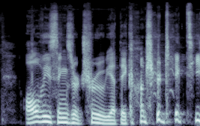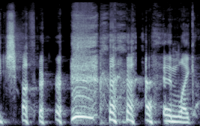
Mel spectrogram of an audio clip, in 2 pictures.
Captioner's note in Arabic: يضحك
